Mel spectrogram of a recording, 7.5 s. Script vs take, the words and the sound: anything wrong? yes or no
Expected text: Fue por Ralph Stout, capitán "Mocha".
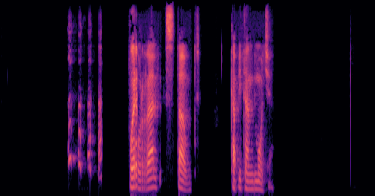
yes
